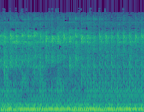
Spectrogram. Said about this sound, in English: That is a jackhammer outside the window of the studio. Great. As you can imagine, not tenable.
